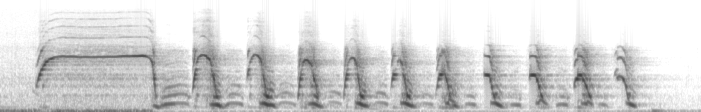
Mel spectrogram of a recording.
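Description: Elk bugle call blown through a tube, imitating a bull elk's bugle: a quick rise into one long high whistle that cuts off sharply, then about ten chuckles, roughly two a second.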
